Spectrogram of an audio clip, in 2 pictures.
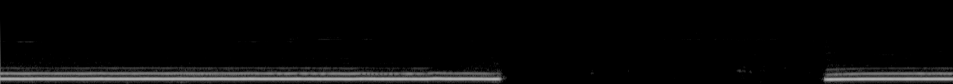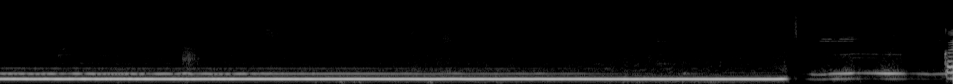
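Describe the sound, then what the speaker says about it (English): Bhramari yoga breathing, a steady, close nasal hum like a black bee held for several seconds, a pause for a breath, then another long, even hum. "steady humming sound, such as black bee"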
